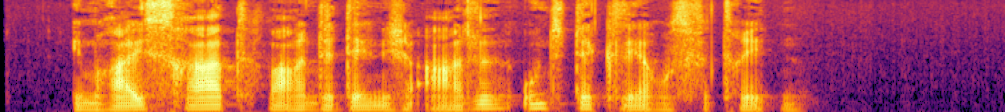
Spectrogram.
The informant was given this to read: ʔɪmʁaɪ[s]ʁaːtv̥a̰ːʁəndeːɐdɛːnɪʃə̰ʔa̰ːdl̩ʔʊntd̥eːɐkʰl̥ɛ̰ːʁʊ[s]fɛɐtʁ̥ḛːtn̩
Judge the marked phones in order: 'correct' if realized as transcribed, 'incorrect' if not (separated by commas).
correct, correct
